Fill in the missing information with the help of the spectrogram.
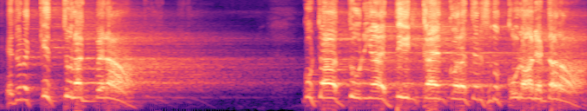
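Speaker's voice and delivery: high, loud shouted declaration; impassioned, sustained pulpit shout; full-force preaching. Real, not acted. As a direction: thunder the point to the crowd.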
